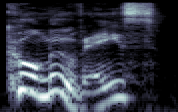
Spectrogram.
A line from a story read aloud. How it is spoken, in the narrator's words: Danny exclaimed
